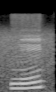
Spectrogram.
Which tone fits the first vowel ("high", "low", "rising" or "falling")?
rising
